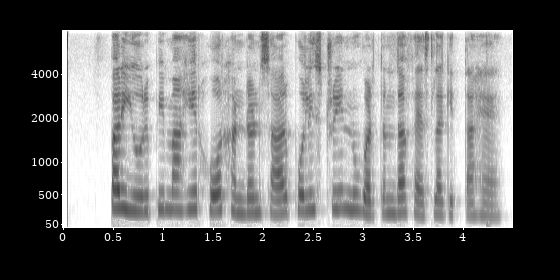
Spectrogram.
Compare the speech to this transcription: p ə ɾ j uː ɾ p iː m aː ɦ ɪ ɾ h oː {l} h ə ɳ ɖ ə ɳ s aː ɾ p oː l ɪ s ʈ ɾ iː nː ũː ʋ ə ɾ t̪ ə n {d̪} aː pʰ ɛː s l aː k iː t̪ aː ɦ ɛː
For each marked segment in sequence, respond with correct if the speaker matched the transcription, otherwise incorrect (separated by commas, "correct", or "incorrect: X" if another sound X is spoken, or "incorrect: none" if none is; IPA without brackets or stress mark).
incorrect: ɾ, correct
